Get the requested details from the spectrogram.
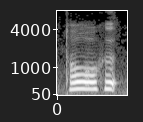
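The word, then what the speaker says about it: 豆腐: これは、とうふと読みます。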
